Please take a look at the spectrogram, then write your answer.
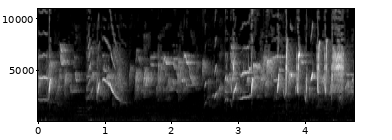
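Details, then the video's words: Parva goldfinch from El Bordj, Algeria, freshly out of moult, in continuous song: rapid high twittering phrases mixed with descending slurred notes and a liquid, bubbling run of chirps, faint low knocks beneath. "Chardonneret Parva Cravaty D'el Bordj Sortie De Mue Repassage"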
